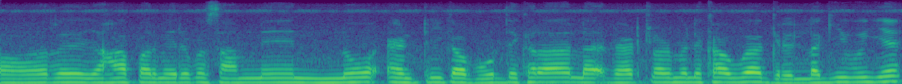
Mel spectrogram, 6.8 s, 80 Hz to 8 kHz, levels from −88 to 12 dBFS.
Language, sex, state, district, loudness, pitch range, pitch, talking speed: Hindi, male, Madhya Pradesh, Katni, -15 LUFS, 145-155 Hz, 150 Hz, 195 wpm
